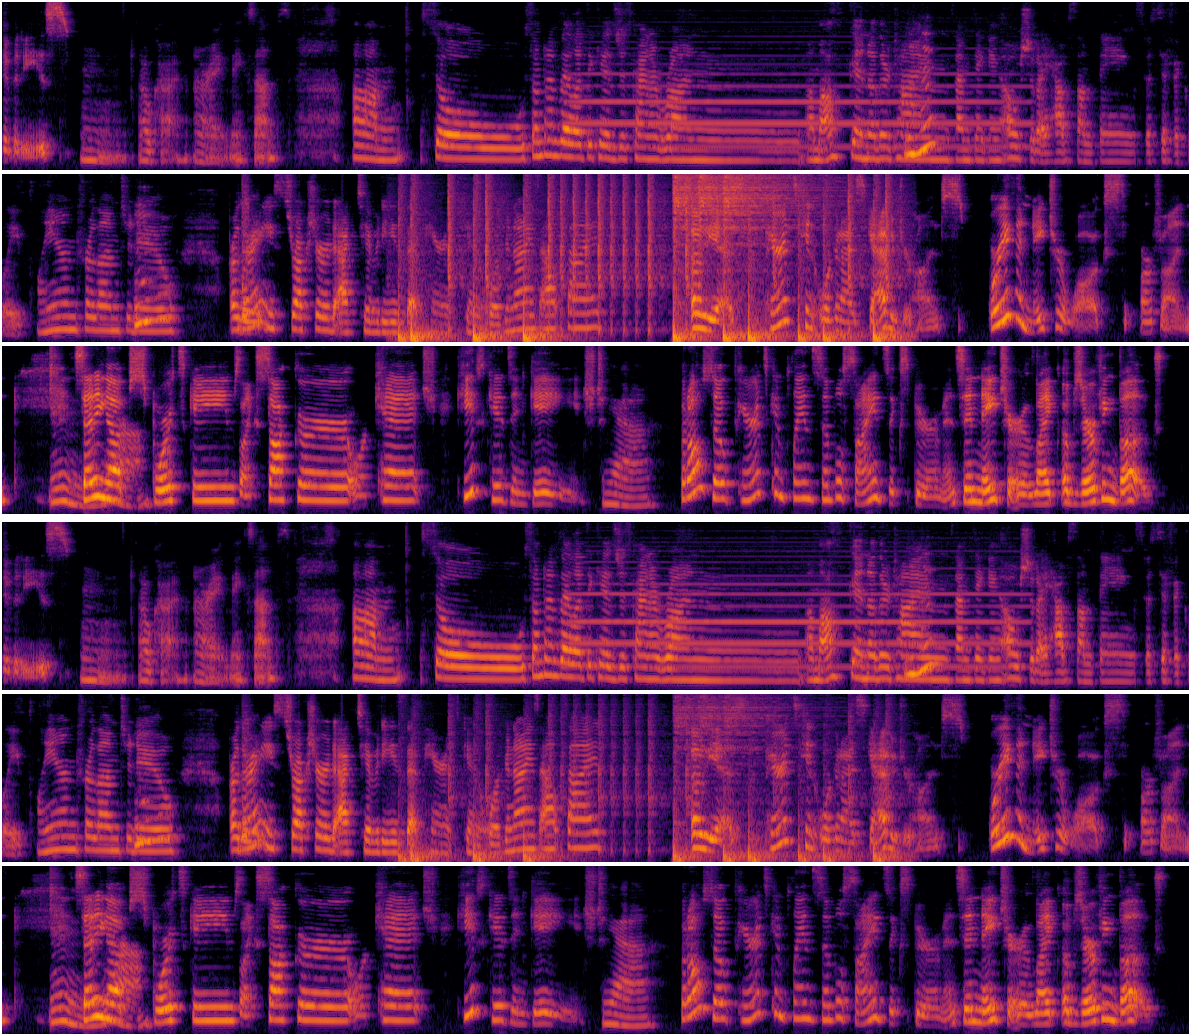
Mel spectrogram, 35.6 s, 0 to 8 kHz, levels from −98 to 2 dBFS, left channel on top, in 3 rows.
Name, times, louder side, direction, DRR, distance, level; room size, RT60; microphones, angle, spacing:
voice 1, 0.0-0.7 9.0-9.3 13.2-13.6 14.2-14.5 18.8-21.5 21.7-23.8 24.2-28.1 28.3-29.7 30.5-35.3, left 2 dB, 25° left, 0.6 m, -30 dB
voice 2, 0.8-4.0 4.3-11.3 11.6-13.6 13.9-17.9 24.2-25.2 29.7-30.2, right 2 dB, 25° right, 0.5 m, -35 dB
Wind instrument woodwind instrument, 5.5-10.4, right 2 dB, 60° right, 1.1 m, -45 dB
sound 1, 15.7-21.0, left 8 dB, 70° left, 0.3 m, -32 dB
4.6 x 2.2 x 4.3 m
head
